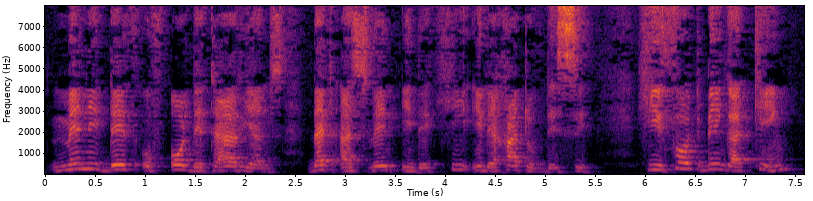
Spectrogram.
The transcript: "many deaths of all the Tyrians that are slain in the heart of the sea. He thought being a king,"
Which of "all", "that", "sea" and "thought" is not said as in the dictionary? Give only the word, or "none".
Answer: none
